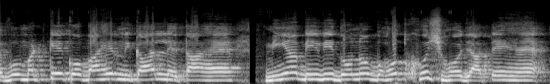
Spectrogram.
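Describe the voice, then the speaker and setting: A man's voice: high-pitched, darkish tone. A man delivering scripted narration for a cartoon moral story.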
